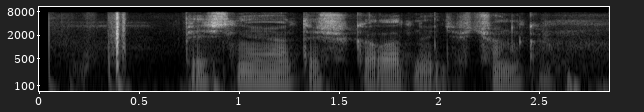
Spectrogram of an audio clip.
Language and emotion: Russian, neutral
